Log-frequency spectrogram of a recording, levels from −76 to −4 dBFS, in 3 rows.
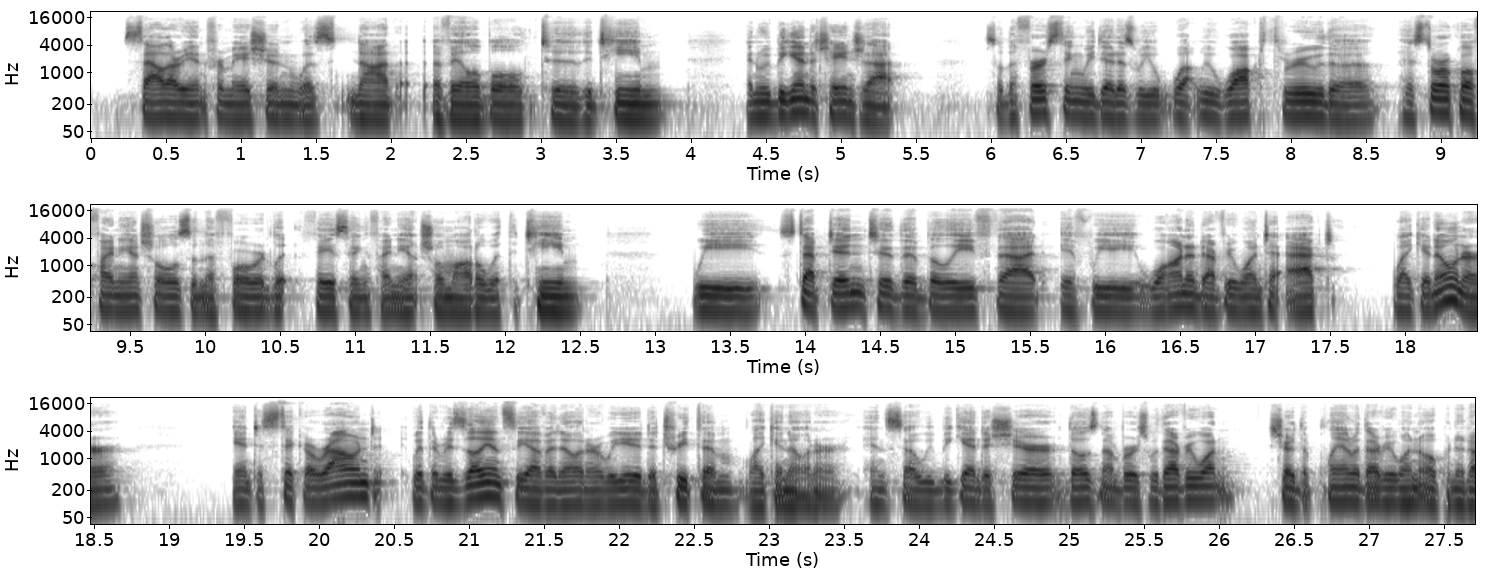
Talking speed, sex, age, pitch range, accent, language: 185 wpm, male, 30-49, 100-115 Hz, American, English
